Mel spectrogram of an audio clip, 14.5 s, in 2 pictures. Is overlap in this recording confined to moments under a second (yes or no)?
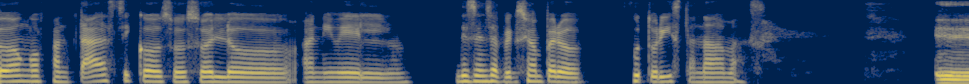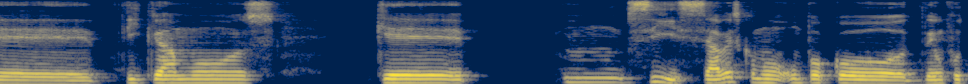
yes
